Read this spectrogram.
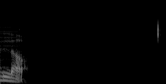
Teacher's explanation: तो पार्श्विक व्यंजन है हमारा ल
